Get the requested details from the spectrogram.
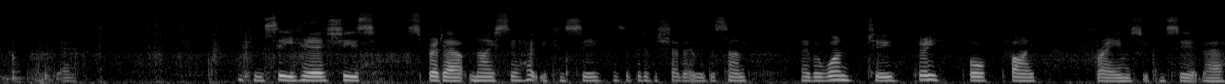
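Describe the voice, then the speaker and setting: A woman with an English accent speaks at a moderate pace in a fairly low voice with fairly even intonation. Her loudness swings widely, and she leaves long, frequent pauses. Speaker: beekeeper. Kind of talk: casual vlog narration. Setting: outdoors.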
